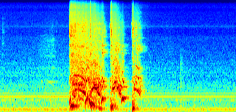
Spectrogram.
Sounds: Cough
